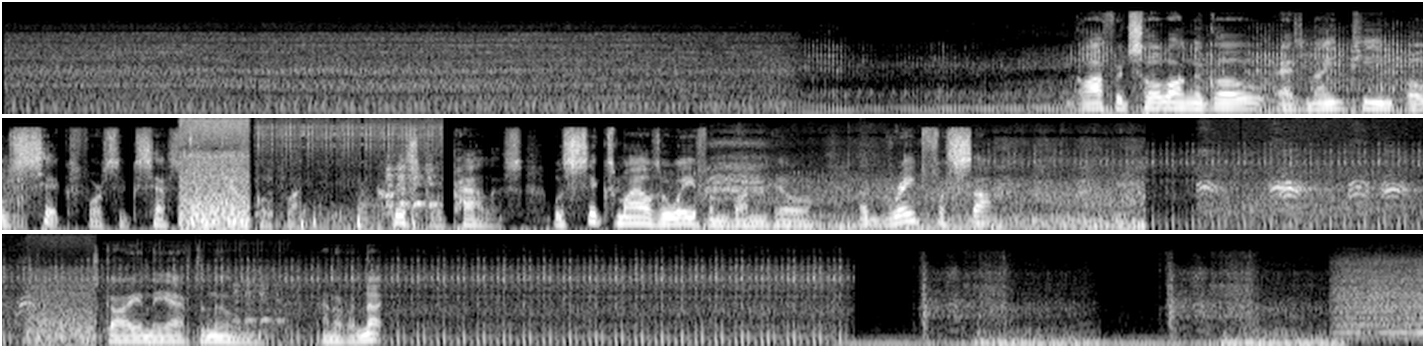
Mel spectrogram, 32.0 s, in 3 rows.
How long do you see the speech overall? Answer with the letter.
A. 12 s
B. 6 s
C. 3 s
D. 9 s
A.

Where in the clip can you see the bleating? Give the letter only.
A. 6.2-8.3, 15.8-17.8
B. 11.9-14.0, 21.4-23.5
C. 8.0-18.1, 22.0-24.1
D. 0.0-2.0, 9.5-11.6
B.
